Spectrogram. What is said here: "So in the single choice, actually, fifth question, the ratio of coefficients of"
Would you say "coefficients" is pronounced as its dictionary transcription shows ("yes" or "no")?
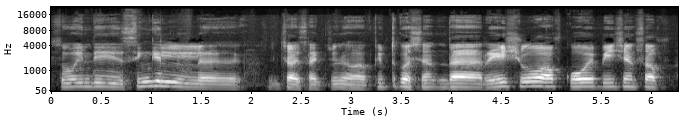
no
